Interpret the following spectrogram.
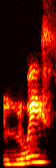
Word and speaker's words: Louis: So he is actually at 133 Luis Street, como lo decimos nosotros, but it's spelled Louis.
